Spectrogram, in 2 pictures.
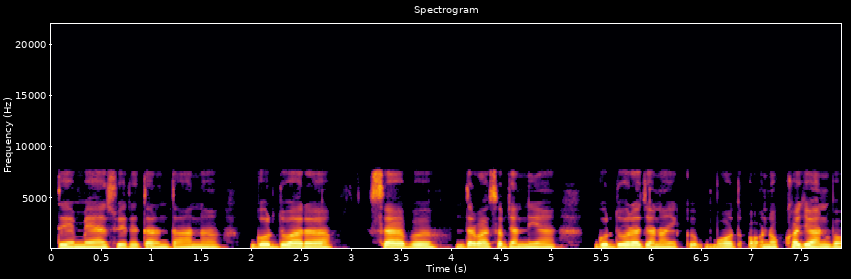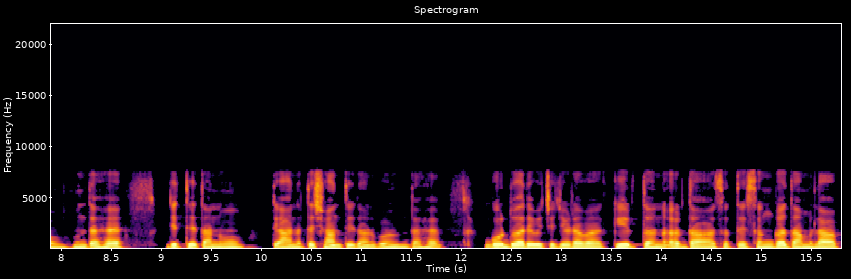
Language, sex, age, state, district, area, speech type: Punjabi, female, 45-60, Punjab, Tarn Taran, urban, spontaneous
